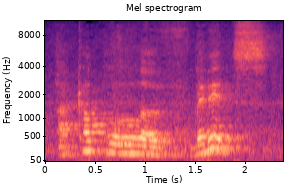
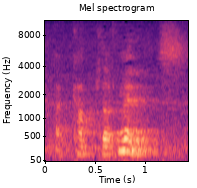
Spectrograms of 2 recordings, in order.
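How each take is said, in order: First: The l in 'couple' forms its own syllable. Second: The l in 'couple' loses its own syllable.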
